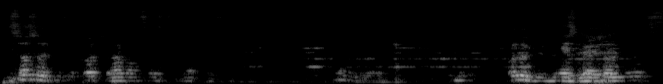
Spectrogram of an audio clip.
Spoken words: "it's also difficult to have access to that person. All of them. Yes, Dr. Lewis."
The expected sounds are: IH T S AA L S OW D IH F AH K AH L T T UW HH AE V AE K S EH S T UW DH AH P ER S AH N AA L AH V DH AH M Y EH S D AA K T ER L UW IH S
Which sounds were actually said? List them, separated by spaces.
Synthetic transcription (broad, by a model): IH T S AA L S OW D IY F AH K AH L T T UW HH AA V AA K S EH S T UW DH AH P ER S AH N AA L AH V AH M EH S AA T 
